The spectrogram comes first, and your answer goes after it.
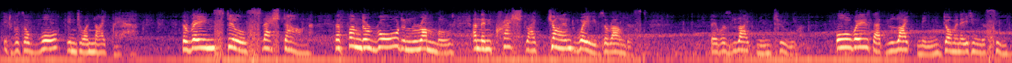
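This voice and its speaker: A woman's voice: a little high, lively intonation, unhurried. A woman playing an anxious, determined young niece in a suspenseful radio drama, speaking and narrating in an earnest, literary way. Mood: grave, suspenseful. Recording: muffled old radio recording, faint noise.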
